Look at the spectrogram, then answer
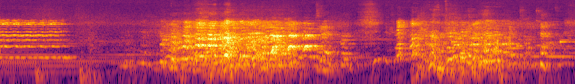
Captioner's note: laughter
